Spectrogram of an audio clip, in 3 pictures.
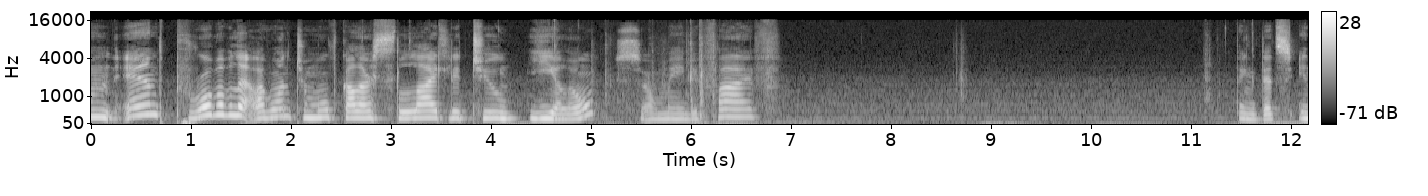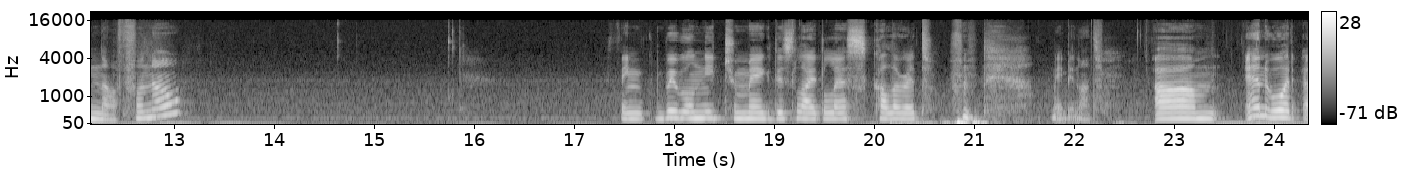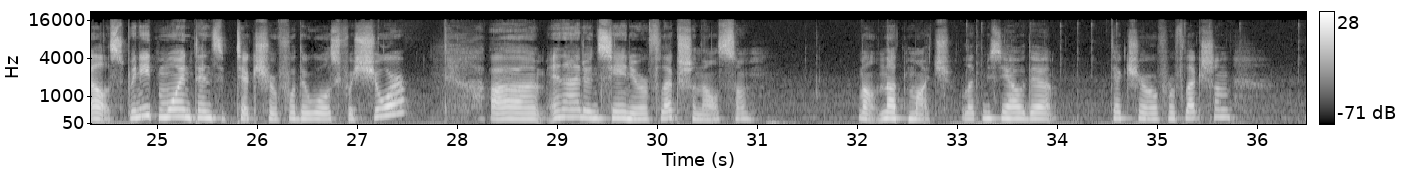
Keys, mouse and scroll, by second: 3.0 click, 3.2 click, 6.1 Return, 14.6 click, 31.6 scroll up 1, 32.5 scroll down 1, 32.9 middle click, 33.2 middle click, 33.4 middle click, 33.7 middle click, 34.2 middle click, 34.3 middle click, 34.6 middle click, 34.7 double middle click, 35.3 middle click, 35.8 middle click.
